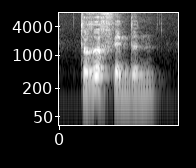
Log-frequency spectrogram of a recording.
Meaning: to retrieve
- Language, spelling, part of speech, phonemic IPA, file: Dutch, terugvinden, verb, /t(ə)ˈrʏxfɪndə(n)/, Nl-terugvinden.ogg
